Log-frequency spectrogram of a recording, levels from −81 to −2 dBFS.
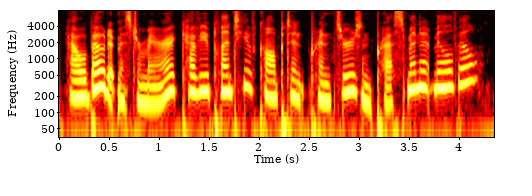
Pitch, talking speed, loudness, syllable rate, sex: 230 Hz, 205 wpm, -18 LUFS, 5.9 syllables/s, female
